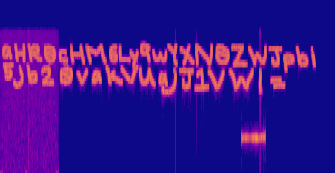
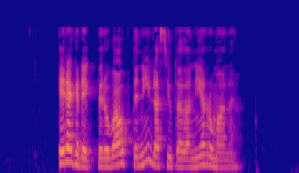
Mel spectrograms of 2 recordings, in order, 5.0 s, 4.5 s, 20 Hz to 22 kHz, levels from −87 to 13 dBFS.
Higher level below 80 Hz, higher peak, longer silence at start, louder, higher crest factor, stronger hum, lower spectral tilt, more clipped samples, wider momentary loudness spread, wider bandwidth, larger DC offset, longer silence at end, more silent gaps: about the same, -72 dBFS vs -74 dBFS; about the same, 0 dBFS vs -2 dBFS; second, 0 s vs 0.9 s; first, -13 LUFS vs -22 LUFS; second, 16 dB vs 22 dB; neither; second, 8 dB/octave vs -3.5 dB/octave; neither; second, 3 LU vs 15 LU; about the same, 11 kHz vs 11.5 kHz; neither; second, 0.3 s vs 0.9 s; first, 4.62-4.66 s vs none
